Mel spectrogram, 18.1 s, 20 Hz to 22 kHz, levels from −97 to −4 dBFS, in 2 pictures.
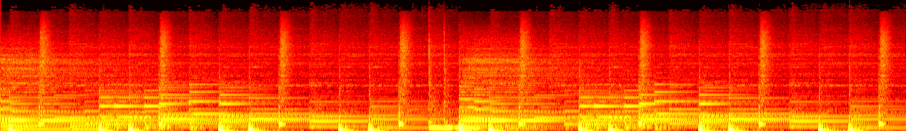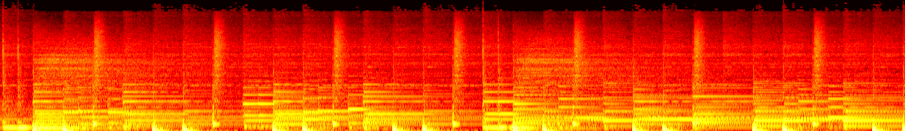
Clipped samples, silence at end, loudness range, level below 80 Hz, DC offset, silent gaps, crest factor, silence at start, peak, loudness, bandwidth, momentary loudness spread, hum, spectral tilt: under 0.1%; 0 s; 1 LU; -26 dBFS; under 0.1%; none; 18 dB; 0 s; -4 dBFS; -24 LUFS; 16 kHz; 6 LU; none; -6 dB/octave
